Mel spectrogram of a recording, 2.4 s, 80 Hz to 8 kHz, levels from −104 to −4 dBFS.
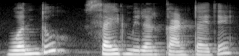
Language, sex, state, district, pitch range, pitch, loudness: Kannada, female, Karnataka, Bangalore, 185-260 Hz, 210 Hz, -17 LUFS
